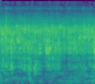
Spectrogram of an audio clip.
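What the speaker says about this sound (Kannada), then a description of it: "ಬಾಣಲಿ ತಗೊಂಡು ಎಣ್ಣೆ ಹಾಕಿ ಸಾಸಿವೆ, ಜೀರಿಗೆ, ಸ್ವಲ್ಪ" Mustard seeds and cumin sizzle and crackle in hot oil in a pan, a dense, steady frying hiss that fills the whole short stretch with no talk.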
